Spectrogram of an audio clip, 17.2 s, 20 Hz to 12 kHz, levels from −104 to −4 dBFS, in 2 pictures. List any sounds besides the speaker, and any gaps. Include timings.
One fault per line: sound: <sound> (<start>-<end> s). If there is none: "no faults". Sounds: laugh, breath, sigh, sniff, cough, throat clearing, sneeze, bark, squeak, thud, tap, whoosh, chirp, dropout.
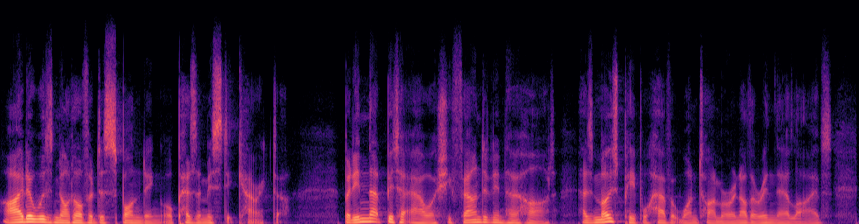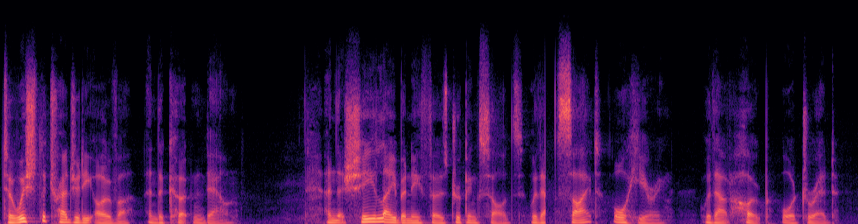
sound: dropout (14.0-14.1 s)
